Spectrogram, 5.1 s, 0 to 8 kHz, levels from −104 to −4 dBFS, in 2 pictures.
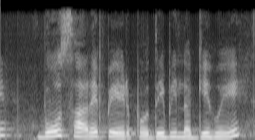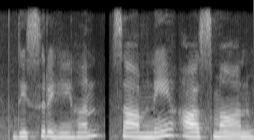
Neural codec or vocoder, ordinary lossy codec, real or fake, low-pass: codec, 16 kHz, 2 kbps, X-Codec, HuBERT features, trained on LibriSpeech; none; fake; 7.2 kHz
